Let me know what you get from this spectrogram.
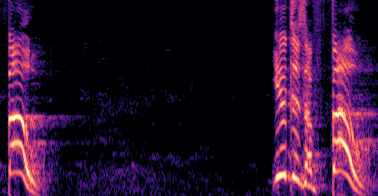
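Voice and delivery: high, loud scornful cry of "Fool!"; booming shout. Shown as a demonstration. Preacher voicing God's rebuke, high and loud. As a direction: hurl the word fool at him. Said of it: "He just said".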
